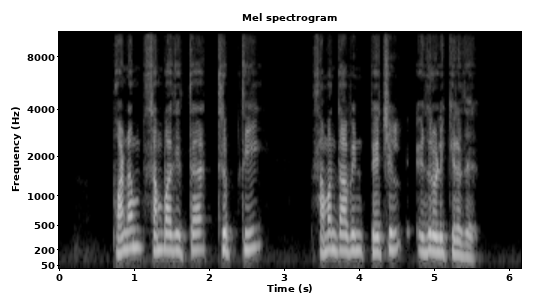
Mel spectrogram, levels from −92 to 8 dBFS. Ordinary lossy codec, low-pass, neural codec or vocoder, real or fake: none; none; vocoder, 22.05 kHz, 80 mel bands, Vocos; fake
